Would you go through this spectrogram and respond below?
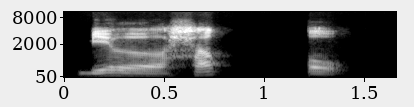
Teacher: Nah, khususnya yang akbar, ketika 5 huruf ini ada di akhir dan dia bertasydid. Nah, ini cara pengucapannya sedikit dikuatkan dan masa qalqalahnya itu kurang lebih setengah masa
